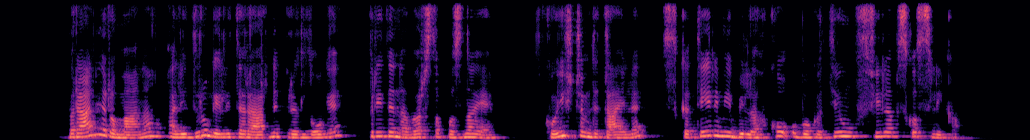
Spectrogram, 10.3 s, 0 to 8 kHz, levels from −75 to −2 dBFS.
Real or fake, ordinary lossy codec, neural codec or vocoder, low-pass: real; none; none; none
